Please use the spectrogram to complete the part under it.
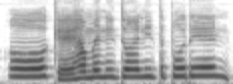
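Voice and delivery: high, exaggerated fake French accent; hammed-up French accent in a high voice; [name]. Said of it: "he's doing a very fake French accent".

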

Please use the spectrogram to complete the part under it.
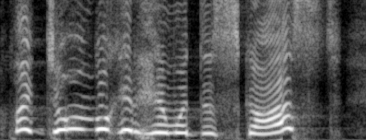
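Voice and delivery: high, loud, pleading he is blind; half-shouting in disbelief at the crowd; exasperated outburst. Retold or imitated. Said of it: "I'm like".

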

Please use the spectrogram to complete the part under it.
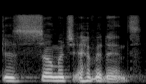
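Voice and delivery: put-on replying to a drunk woman about climate change, slow and insistent; insistent retort. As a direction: spell it out slowly as if it's obvious. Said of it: "I was like".

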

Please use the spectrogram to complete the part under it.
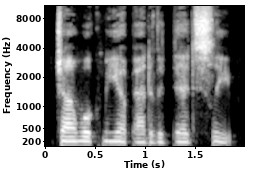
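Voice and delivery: ordinary delivery, nothing marked

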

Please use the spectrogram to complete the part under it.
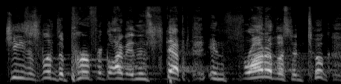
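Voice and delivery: loud, high, ringing sermon voice; full-force preaching. Acted. Pastor preaching to the congregation about God, loud and ringing. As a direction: proclaim it to the whole church.

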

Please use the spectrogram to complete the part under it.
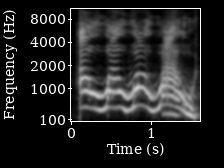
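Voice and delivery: high, wailing cries of pain; pirate yelping over his bitten fingers; whimpering ows. Acted. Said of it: "kermt hij". (hoog jammerend gekerm van pijn)

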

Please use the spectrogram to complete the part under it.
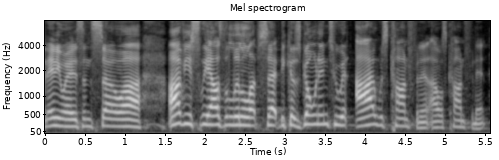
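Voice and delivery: usual speaking voice

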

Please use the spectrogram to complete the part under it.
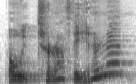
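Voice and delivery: high chirpy desk clerk; Tracy voice. Acted. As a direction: pitch way up for the clerk.

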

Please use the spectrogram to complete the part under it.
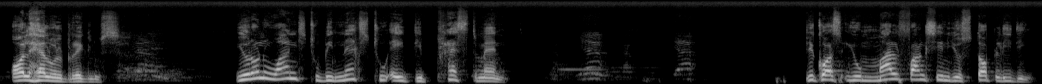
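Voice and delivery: soft, low, intimate sermon voice; hushed preaching. Acted. Pastor warning wives about a depressed man, hushed and low. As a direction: drop right down and draw them in. Quiet reflective preaching stretch.

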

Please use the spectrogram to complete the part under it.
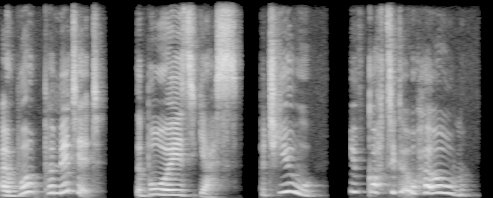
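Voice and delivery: high, loud motherly shouting; angry mum shouting at her daughter. A narrator's reading. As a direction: forbid it at the top of your voice. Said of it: "Missus Weasley shouted".

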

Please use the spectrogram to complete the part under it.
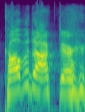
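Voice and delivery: imitated panicked sister; mock alarm. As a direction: call out in exaggerated alarm.

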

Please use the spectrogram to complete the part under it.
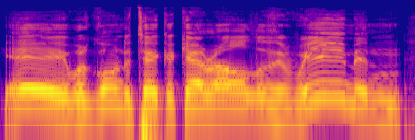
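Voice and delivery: loud fake Middle Eastern accent announcement; mock Taliban accent. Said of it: "I don't know what this accent is".

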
